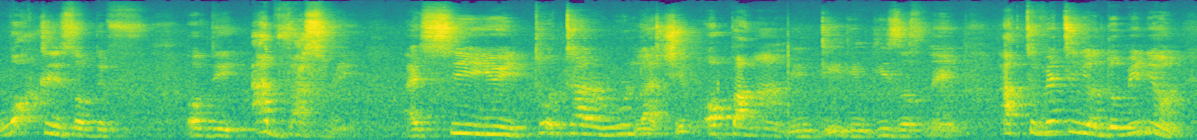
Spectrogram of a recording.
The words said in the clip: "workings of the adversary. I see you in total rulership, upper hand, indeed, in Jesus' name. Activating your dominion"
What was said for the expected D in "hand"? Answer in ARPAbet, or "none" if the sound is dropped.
none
